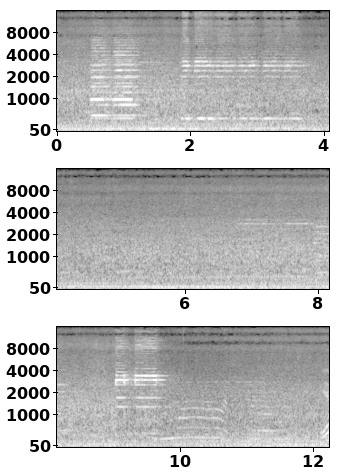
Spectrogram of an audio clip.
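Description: Several car horns toot and honk in a rainy-day traffic jam on the road to Gokarna temple in Karnataka, short bursts repeating over a steady roar of traffic with occasional voices nearby.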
